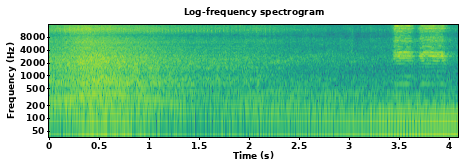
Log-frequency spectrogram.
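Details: 1989 Toyota Pickup after replacing injector O-rings and fuel rail copper washers to fix a fuel leak, with new exhaust from the O2 sensor back and gutted cat: low, steady idle rumble with an even beat and no misses over traffic noise; runs healthy.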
